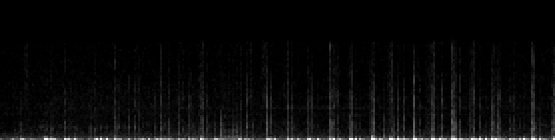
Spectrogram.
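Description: A hand-sized, hollow yellow rubber toy ball with a red star and blue stripe, in the Pixar style, is tapped and scratched with fingertips and short nails. Soft, dull, low thuds come in quick, uneven succession, each dying away almost at once, with faint scratchy rustle between them. The taps grow slightly louder toward the end.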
